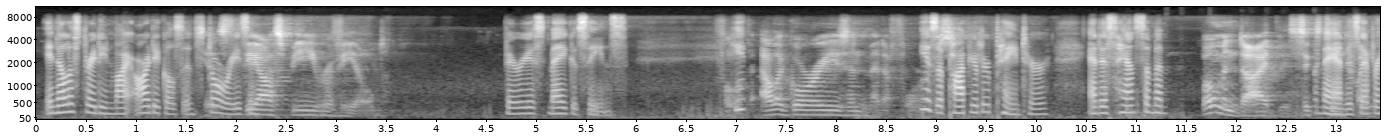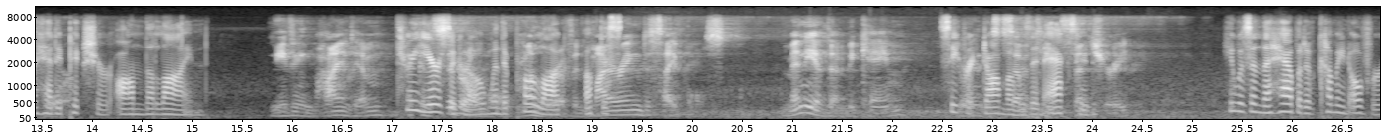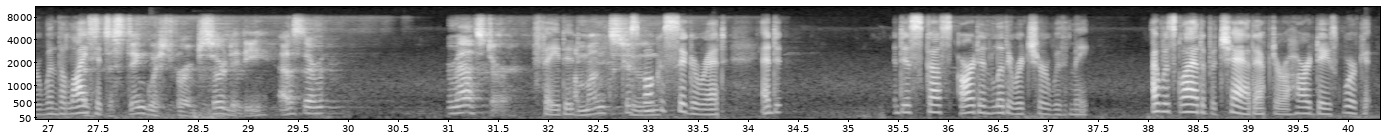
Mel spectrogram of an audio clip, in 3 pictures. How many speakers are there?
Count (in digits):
2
